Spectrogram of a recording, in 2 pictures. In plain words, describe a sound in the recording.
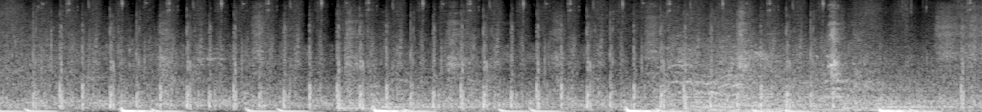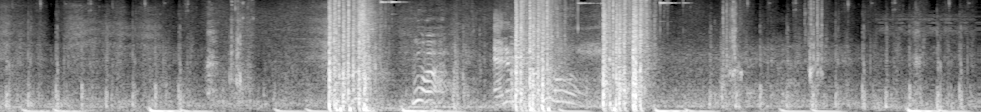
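Boots run on pavement.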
